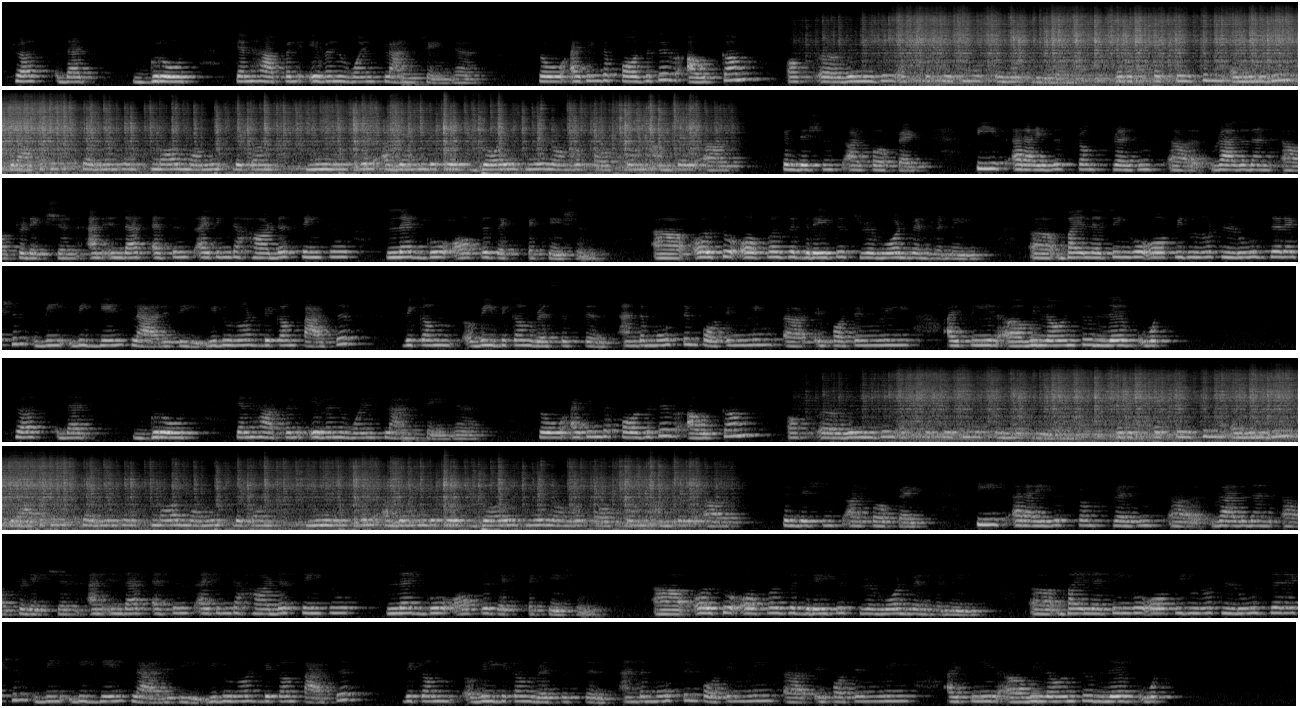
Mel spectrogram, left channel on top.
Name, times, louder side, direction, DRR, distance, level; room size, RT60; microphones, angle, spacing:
voice 1, 0.1-0.9 1.3-1.9 2.3-4.8 5.4-7.5 7.8-10.8 11.1-20.3 20.8-22.1 22.7-29.4 29.8-31.9 32.4-35.7 36.2-42.4 42.9-48.0 48.3-50.4, left 2 dB, 55° left, 1 dB, 2.3 m, -27 dB
Rain, 8.0-20.3, left 3 dB, 20° left, 2.1 m, -31 dB
19.5 x 7.0 x 5.7 m, 0.43 s
head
